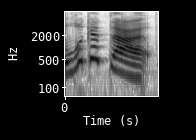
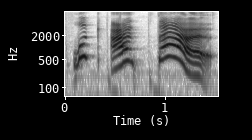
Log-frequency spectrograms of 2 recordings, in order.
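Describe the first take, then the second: First: Said in the usual way. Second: Higher and slow, savoring it; delighted high drawn-out exclaim. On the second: Real, not acted. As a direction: fan thrilled by new players, a slow high squeal. Showing new server players.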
